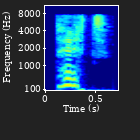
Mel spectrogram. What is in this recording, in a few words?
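"h1ert", Proto-Indo-European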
